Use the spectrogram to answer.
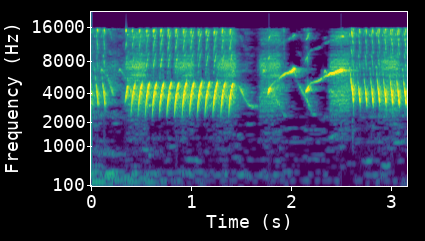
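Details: Male yellow canary, slightly in breeding condition, in full song: a steady buzzy high trill, then sharp rising whistled slides, then the rapid trill again, with a faint low rumble underneath at the start.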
